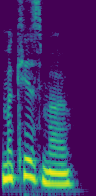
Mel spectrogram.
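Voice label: "machismo", British English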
